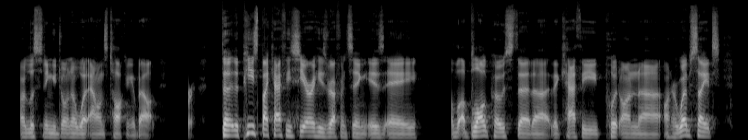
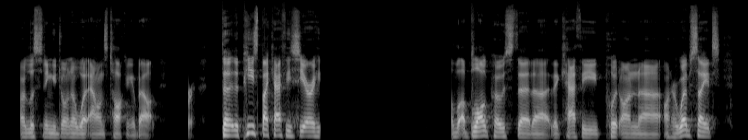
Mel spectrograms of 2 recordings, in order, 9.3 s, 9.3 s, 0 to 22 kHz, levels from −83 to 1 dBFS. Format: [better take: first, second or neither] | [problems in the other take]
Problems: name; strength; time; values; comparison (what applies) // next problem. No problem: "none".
first | audio cutting out; at 4 s for 1.5 s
